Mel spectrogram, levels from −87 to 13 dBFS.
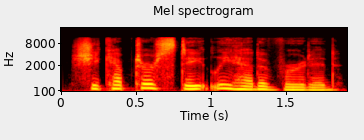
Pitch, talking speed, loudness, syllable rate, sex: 185 Hz, 190 wpm, -17 LUFS, 5.5 syllables/s, female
